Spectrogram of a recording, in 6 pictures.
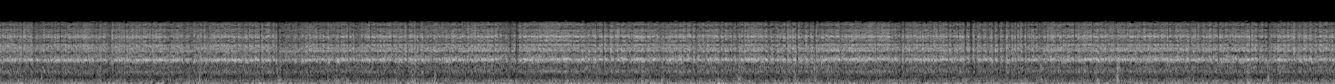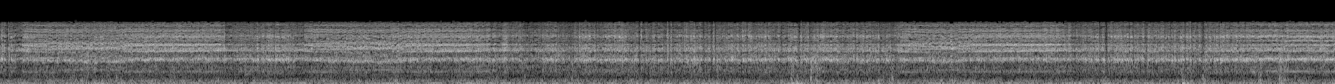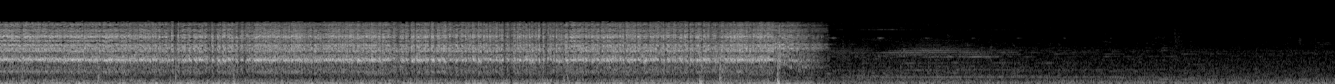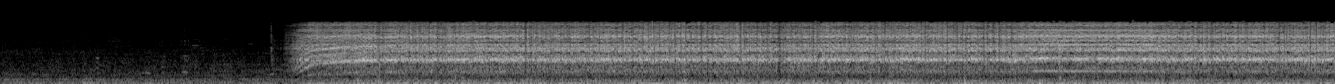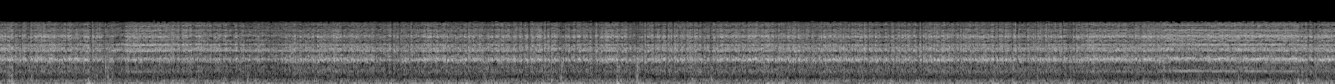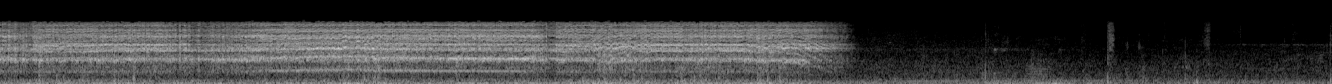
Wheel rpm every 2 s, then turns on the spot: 150, 160, 160, 160, 160, 160, 160, 160, 160, 160, 160, 160, 160, 160, 160, 160, 160, 50, 0, 0, 0, 50, 160, 160, 160, 160, 160, 160, 160, 160, 160, 160, 160, 160, 160, 160, 160, 80, 0, 0.
none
